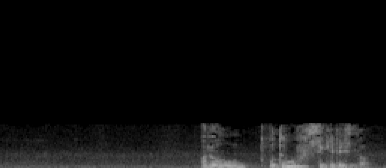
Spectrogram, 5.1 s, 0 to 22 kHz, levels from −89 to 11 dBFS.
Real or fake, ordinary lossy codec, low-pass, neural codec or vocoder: real; MP3, 24 kbps; 7.2 kHz; none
